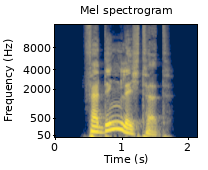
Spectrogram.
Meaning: inflection of verdinglichen: 1. second-person plural preterite 2. second-person plural subjunctive II
- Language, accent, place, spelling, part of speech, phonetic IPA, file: German, Germany, Berlin, verdinglichtet, verb, [fɛɐ̯ˈdɪŋlɪçtət], De-verdinglichtet.ogg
